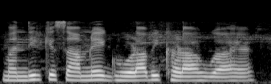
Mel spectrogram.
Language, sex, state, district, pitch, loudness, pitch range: Hindi, female, Jharkhand, Deoghar, 195 Hz, -14 LUFS, 185-205 Hz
